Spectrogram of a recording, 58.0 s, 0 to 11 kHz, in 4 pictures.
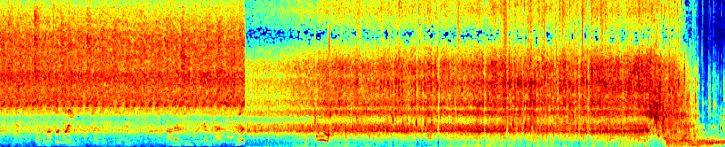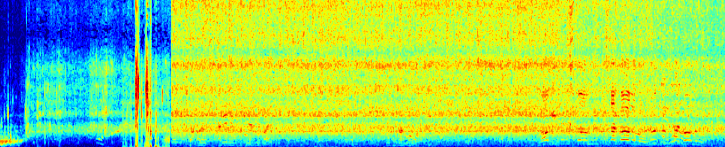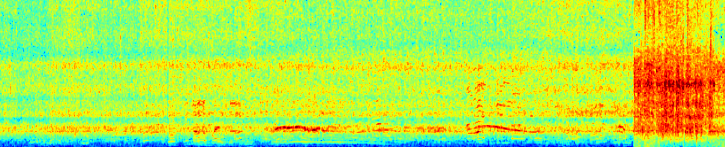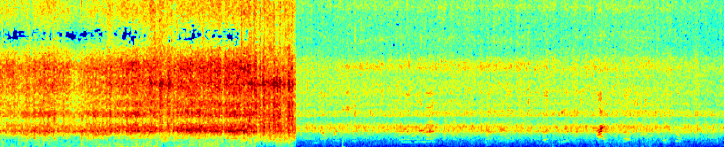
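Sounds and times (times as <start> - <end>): water and air rushing through tube: 4.9 - 15.8, 41.6 - 49.5.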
